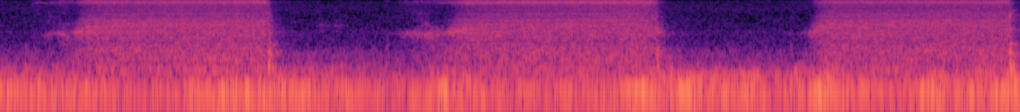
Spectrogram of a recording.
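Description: Hiss of an e-cigarette drag through a rebuildable atomizer's dragon coil as it fires, three draws of about two seconds each: about a second in, near the middle, and about eight seconds in. Quieter pauses come between them as the vapour is blown out. A steady low hum sounds underneath.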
